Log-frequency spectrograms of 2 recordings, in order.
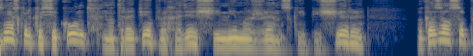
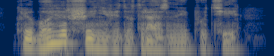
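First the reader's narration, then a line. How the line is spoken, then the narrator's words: Quiet female voice. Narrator (Russian): тихо сказала она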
